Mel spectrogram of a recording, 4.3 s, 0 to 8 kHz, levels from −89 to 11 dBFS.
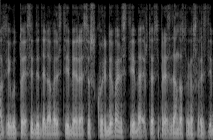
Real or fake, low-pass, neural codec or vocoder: real; 7.2 kHz; none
